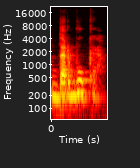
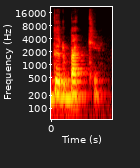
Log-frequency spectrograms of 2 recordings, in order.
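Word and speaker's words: darbuka: the Middle East but in my accent in my Syrian accent we call it not darbuca we call it der Bakke then we have the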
